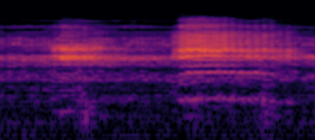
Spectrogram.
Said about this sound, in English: Confound that man with his sheep. Does he have to take up the entire road?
